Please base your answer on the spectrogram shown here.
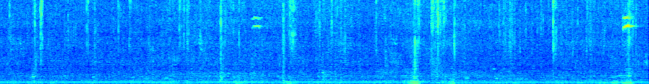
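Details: Working honey bees heard from a microphone slid inside an open hive on a fine, breezy day: an even steady hum with a held tone, occasional brief louder buzzes, notably around five seconds, and soft scattered clicks.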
